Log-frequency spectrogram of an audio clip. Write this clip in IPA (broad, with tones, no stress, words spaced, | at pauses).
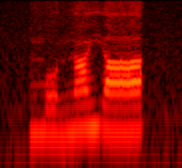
mo˧nã˦ ja˦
